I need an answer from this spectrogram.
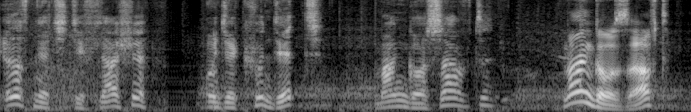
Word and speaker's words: Mangosaft: Und die öffnet die Flasche und erkundet Mangosaft. Mangosaft? Is that not how they pronounce it in Germany? No, there's no E on the end of Saft.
